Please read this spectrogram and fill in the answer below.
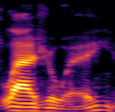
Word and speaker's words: Lajoie: And it's pronounced Lajoie.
